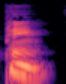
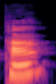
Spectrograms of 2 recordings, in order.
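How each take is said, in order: First: It is said in a southern French accent. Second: It is said in a standard French accent. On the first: "but they say like ping" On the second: "you usually say like pain"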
